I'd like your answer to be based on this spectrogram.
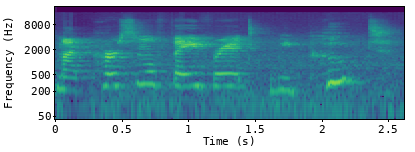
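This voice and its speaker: A woman's raised, projected, high-pitched voice in a Southern US accent, with audible room echo and noticeable background noise. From US South. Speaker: vlogger sharing weight loss surgery experience. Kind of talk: casual video diary. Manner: conversational with frequent fillers.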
